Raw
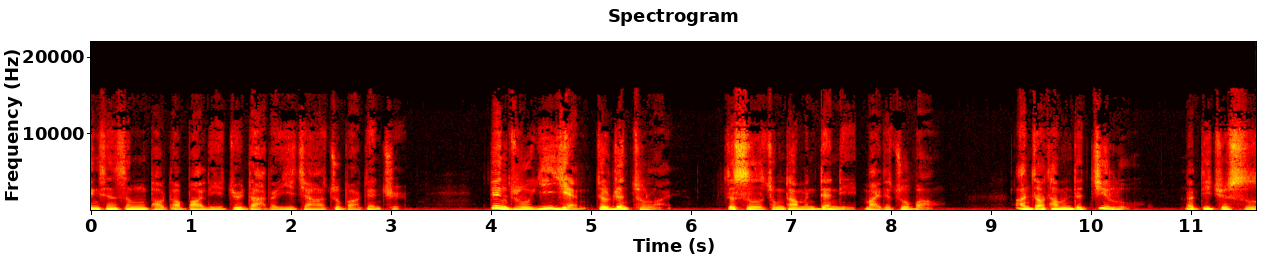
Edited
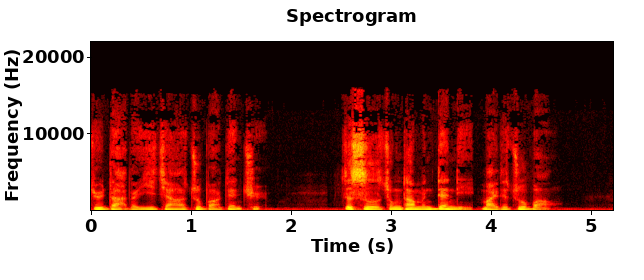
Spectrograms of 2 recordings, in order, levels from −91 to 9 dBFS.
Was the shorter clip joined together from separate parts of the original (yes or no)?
yes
